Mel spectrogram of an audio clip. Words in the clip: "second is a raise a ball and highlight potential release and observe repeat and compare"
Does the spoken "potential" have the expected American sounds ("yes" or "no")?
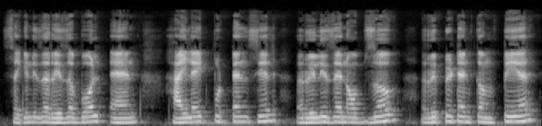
no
